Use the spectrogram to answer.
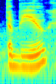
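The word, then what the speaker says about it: Dubuque: form an opinion about deuk Iowa I'm probably pronouncing that really wrong oh man debuk debuk okay got it please stop spamming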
